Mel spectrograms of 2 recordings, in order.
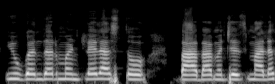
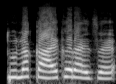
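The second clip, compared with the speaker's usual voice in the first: louder, higher demand; angry challenge; 4 semitones higher, 5 dB louder than usual. Retold or imitated. Pruthvi challenging Aarti, angry and loud. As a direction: fling the question at her.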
